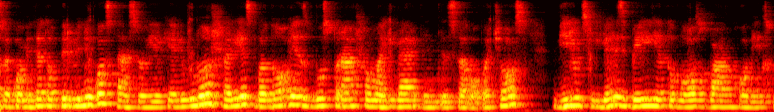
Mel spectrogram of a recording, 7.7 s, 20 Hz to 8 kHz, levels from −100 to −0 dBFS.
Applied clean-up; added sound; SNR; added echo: neural mask model DeepFilterNet 3.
